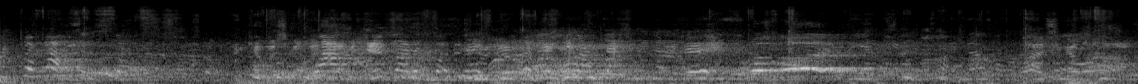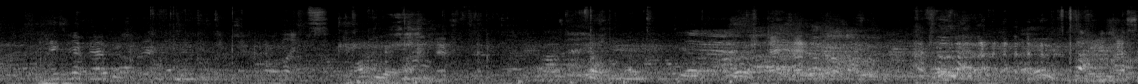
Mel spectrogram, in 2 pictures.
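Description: A crowd of people shouts and cheers in a large echoing hall.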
